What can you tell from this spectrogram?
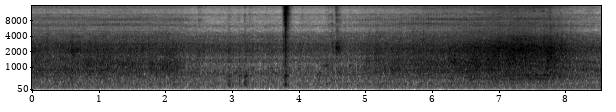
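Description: S gauge model diesel locomotive with an American Models drive running along the track: a steady motor whir and wheels rolling on the rails, with a low hum beneath. It swells louder near the end, and there is one sharp click about four seconds in.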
